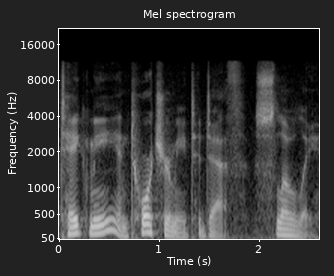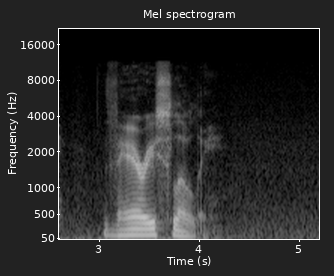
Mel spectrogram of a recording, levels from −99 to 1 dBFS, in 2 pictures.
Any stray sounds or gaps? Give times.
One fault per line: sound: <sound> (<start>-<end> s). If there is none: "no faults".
no faults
